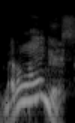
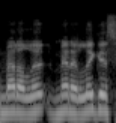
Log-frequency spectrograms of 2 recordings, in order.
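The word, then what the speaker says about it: Metalingus: That's how you pronounce it? – Yeah, Metalangus. – I've been calling it Metaligus for the longest.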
